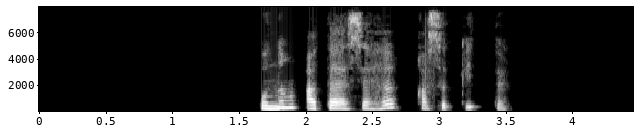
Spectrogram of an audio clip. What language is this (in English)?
Bashkir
